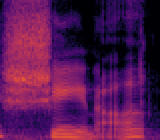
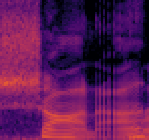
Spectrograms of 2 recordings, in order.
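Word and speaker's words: Shana: It's S-H-A-N-A, which is obviously Shayna, but right. It's pronounced Shauna.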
